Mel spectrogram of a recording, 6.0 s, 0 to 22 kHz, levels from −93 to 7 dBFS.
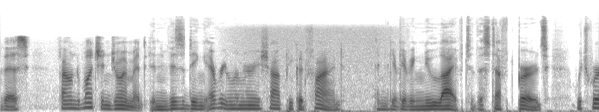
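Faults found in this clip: Dull, boxy start, 0.0–1.5 s: level about 5 dB lower, fresh noise floor roughly 35 dB under signal, no gap at switch. Likely input switched to a poorer device, narrower-band mic path with its own tone and noise.

Hiss rising 2.13–4.13 s, roughly 25 dB under signal; level about 1 dB down, 395 ms crossfades. Digital radio blending to analogue: lost digital stream, receiver faded to FM simulcast and back.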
